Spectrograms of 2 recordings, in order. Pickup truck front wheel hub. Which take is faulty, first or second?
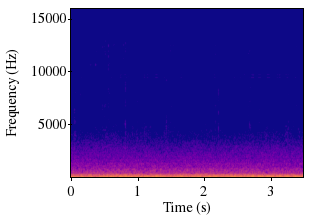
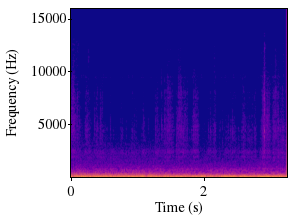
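first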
